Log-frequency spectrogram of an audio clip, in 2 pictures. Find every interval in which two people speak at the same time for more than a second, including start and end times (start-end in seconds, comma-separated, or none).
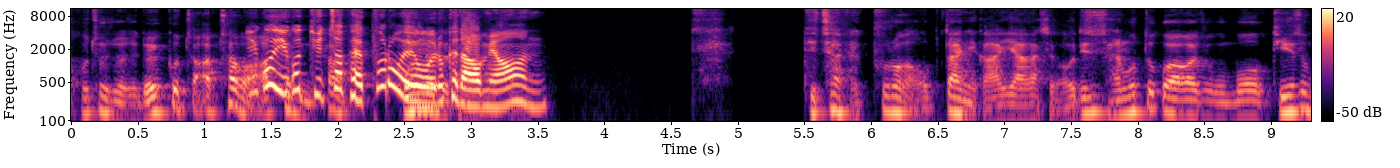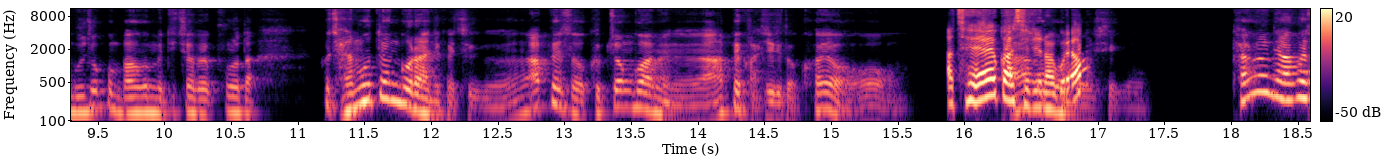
1.3-3.5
